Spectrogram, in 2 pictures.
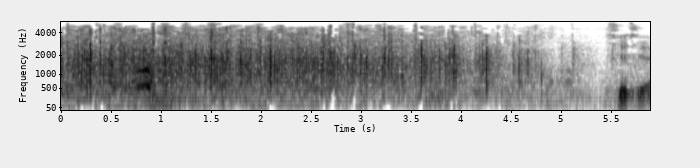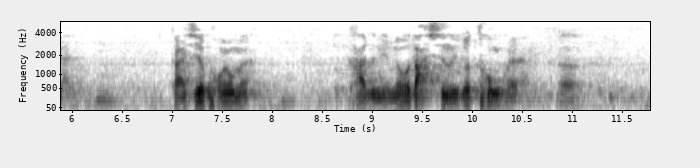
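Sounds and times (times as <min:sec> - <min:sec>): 
audience applause: 0:00.0 - 0:05.2
speech: 0:05.6 - 0:06.1, 0:07.0 - 0:07.9, 0:08.8 - 0:11.2.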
